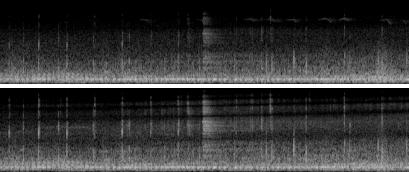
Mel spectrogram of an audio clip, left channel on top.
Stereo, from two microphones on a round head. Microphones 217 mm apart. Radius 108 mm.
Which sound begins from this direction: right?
A motorcycle, at 0.0 s.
